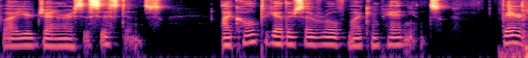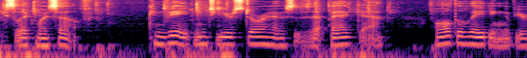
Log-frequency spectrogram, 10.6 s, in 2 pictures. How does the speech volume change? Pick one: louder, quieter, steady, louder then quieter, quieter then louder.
steady.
